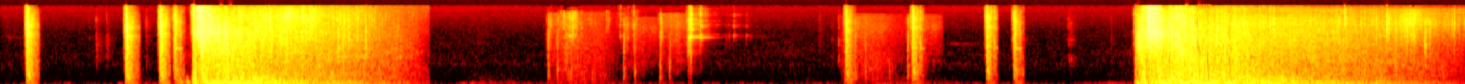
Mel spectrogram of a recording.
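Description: Grenade blasts in a competitive first-person shooter match: a sharp loud boom near the start and another near the end, with scattered gunshots and small pops in between.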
